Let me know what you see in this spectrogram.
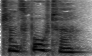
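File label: "transporter", British English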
